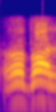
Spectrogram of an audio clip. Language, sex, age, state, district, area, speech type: Bengali, male, 18-30, West Bengal, Hooghly, urban, conversation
